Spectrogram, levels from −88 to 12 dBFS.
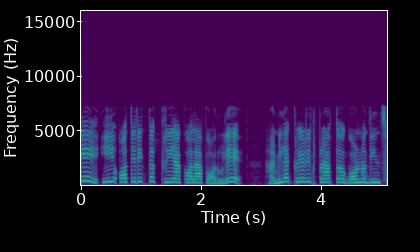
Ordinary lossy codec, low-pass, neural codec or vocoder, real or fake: MP3, 96 kbps; 7.2 kHz; none; real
